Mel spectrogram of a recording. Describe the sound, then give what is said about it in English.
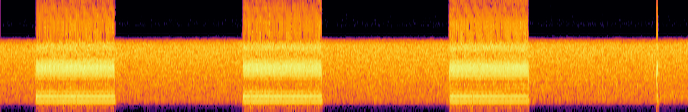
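A harsh electronic buzzer sounds three times, each time blaring loudly for about a second before abruptly falling back to a steady, quieter droning buzz that continues underneath. “Okay, having heard that, you can hear the buzzer suddenly goes from a loud sound to a quiet sound right at the start of the buzz, and there's a very distinctive drop at a point, yet the buzzer is still audible.”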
